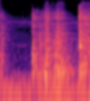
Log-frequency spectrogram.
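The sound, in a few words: stirring yogurt into paneer masala in a pan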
